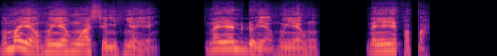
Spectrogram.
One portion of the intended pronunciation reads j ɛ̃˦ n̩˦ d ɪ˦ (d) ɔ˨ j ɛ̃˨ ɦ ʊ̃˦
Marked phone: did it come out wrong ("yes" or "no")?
no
